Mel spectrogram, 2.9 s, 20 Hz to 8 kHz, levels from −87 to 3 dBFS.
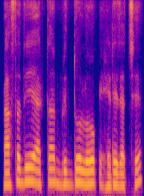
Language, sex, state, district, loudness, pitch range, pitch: Bengali, male, West Bengal, Cooch Behar, -16 LUFS, 135-160 Hz, 145 Hz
